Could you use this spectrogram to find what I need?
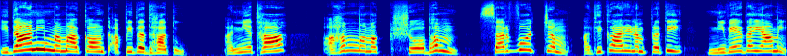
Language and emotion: Sanskrit, angry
